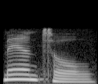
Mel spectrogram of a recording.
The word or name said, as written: mantel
